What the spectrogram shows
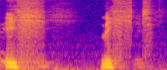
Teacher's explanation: The palatal unvoiced fricative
